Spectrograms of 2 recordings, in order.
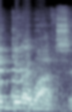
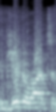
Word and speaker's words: gigawatt: This is the now obscure but once standard pronunciation of the word gigawatt. 1 billion watts. – Yeah. – Nowadays, it's usually pronounced with a hard G, as in Gander and GIF and Gold.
